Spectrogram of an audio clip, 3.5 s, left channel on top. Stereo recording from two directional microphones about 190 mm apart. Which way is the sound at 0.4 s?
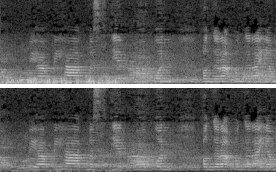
10° right (ahead or behind).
